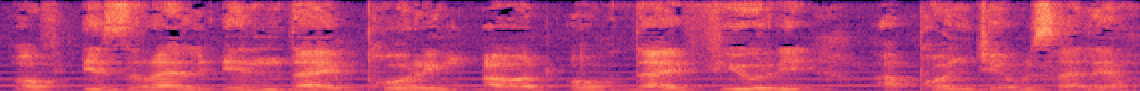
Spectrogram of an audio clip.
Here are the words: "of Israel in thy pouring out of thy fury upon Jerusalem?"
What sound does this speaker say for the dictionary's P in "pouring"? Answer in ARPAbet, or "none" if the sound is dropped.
P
